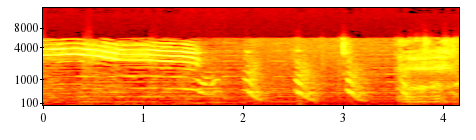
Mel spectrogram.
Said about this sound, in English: Hear something? Sounds like a whale.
